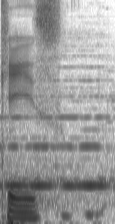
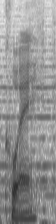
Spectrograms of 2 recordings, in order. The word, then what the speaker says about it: quay: So the first thing I'm gonna do is I'm gonna put down these keys. That's the correct pronunciation, a key, not a quay.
